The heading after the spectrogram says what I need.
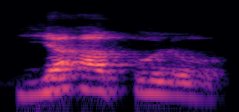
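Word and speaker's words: يأكل: So the first word is that ya'akulu. First of all, important thing is that ya, do not pronounce ya. It is ya'akulu.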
